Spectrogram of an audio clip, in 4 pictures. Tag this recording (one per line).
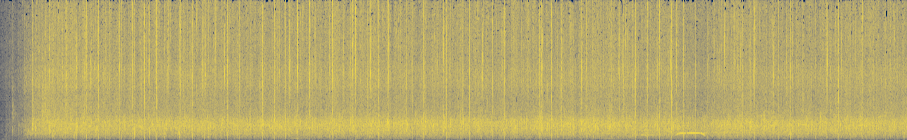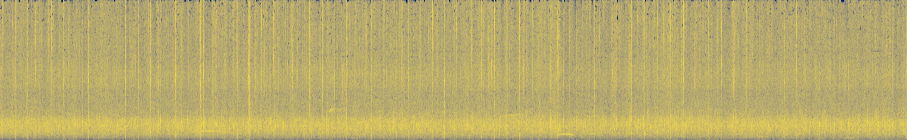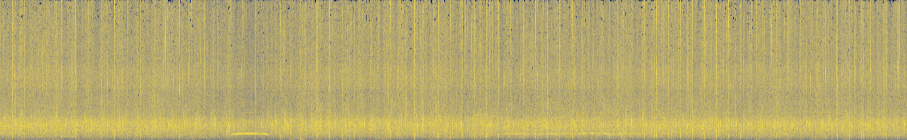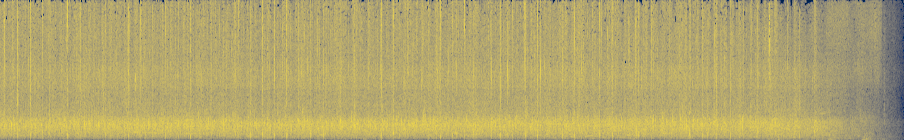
cheering
long
appreciation
whooping
whoop
group
cheer
clapping
audience
concert-hall
applause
